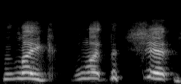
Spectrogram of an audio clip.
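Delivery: very high-pitched disbelief; incredulous outburst. Retold or imitated. Recalling a shocking movie joke to co-host, incredulous. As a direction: squeak it out, utterly baffled.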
